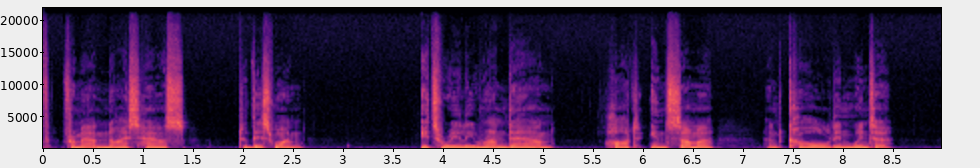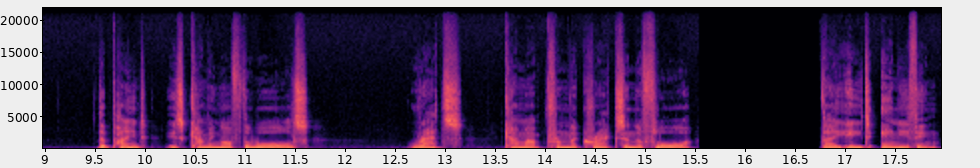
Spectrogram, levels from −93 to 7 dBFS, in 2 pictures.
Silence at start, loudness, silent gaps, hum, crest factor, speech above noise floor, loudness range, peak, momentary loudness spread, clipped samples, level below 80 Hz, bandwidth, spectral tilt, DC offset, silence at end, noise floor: 0 s; -25 LUFS; 15.54-16.73 s; none; 20 dB; 43 dB; 2 LU; -8 dBFS; 10 LU; under 0.1%; -44 dBFS; over 20 kHz; -4.5 dB/octave; under 0.1%; 0.05 s; -67 dBFS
